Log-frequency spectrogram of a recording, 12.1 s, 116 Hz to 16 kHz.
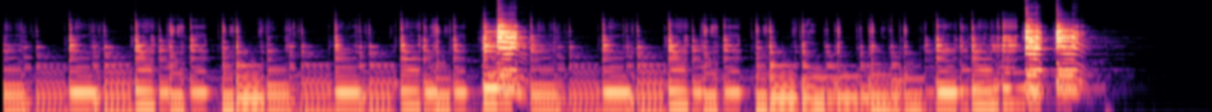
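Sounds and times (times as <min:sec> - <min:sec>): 
Ibanez ARX 300 electric guitar on neck pickup: 0:00.0 - 0:11.6.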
